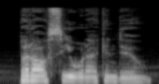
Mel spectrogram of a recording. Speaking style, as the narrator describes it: she sighed

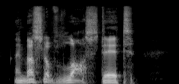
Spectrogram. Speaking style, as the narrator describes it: he muttered angrily

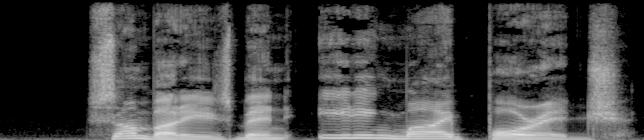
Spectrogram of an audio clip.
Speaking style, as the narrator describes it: growled

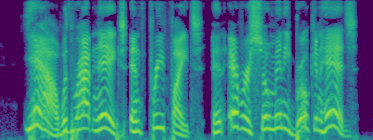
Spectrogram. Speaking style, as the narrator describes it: exclaimed Eric

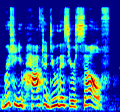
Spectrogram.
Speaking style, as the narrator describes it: he just yells

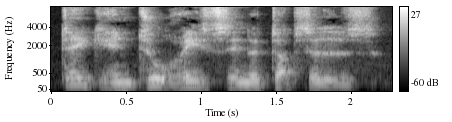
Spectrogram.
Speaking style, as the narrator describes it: cried the captain

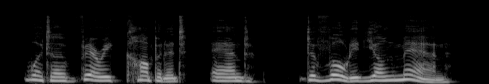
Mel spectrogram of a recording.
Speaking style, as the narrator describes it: cried Pulcheria Alexandrovna, exceedingly delighted

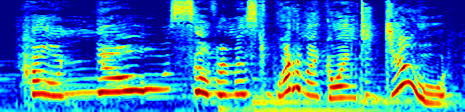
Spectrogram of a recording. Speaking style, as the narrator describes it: Tink wailed

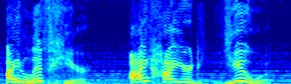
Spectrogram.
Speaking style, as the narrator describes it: I shouted at the lookalike

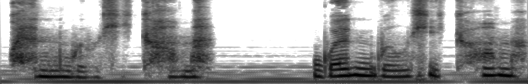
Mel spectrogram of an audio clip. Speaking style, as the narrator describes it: I cried inwardly

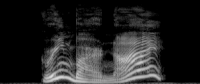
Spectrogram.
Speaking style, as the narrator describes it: he exclaimed

